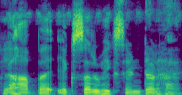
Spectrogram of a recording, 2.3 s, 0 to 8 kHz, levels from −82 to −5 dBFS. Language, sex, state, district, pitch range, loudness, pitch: Hindi, male, Jharkhand, Palamu, 115-125 Hz, -16 LUFS, 120 Hz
